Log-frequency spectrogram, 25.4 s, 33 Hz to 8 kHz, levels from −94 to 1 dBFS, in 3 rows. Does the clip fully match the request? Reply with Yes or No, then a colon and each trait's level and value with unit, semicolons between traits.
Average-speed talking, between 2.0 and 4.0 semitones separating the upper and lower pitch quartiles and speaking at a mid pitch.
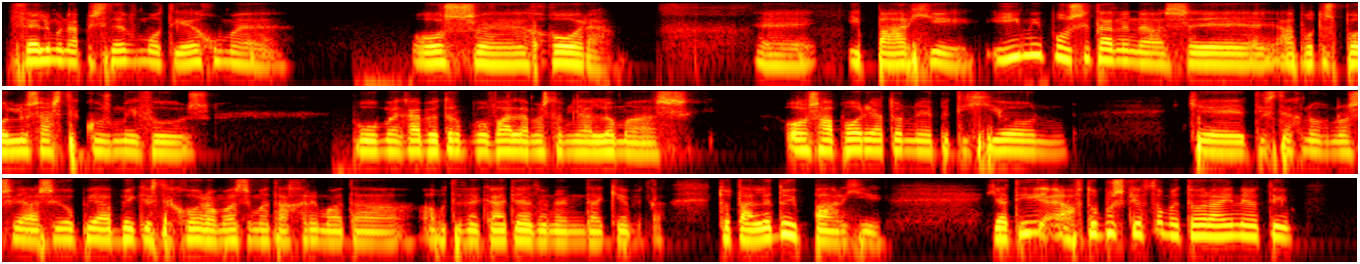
Yes: average, 145 wpm; narrow, 2.5 semitones; medium, 145 Hz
